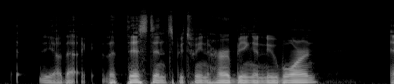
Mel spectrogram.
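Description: Nothing stood out on listening to this short speech recording.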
